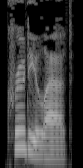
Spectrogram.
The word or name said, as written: creuddylad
